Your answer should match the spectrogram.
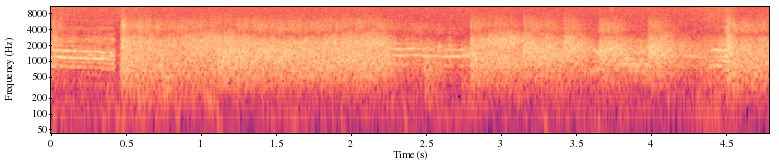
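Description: gunshots

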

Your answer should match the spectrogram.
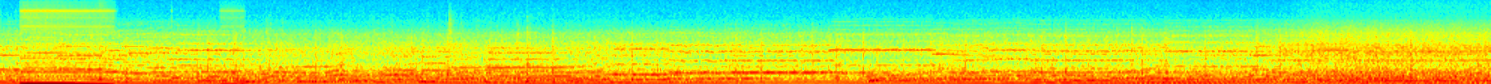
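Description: train travelling on rails

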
